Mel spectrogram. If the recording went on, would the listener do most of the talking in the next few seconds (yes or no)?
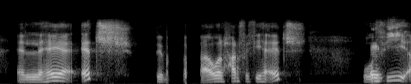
no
